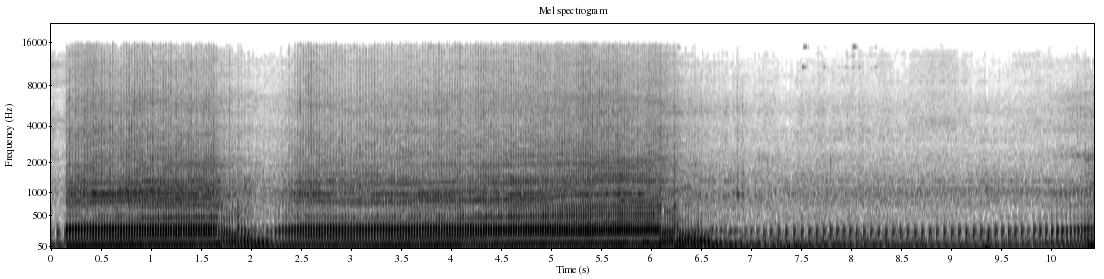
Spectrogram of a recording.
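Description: Suzuki DR-Z400SM's single-cylinder four-stroke engine pulling hard under throttle. There is a brief dip about two seconds in, then it pulls again. About six seconds in it eases off to a lower, steadier running note.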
